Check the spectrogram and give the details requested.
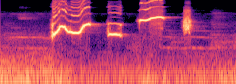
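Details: Male Bali orange-headed thrush kept at home in North Bali, Singaraja, producing a brief loud phrase of a swooping whistled note, a short lower note, a high sustained whistle and a final harsh chip.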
